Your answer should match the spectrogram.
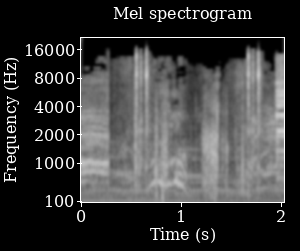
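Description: A brief snatch of a man's voice, with two groups of sharp clicks, about half a second in and near the end, over a steady low hum.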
